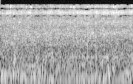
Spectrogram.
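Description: Steady low rumble of outdoor city street background noise, with no distinct event standing out.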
